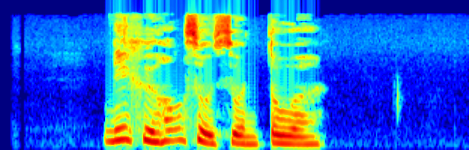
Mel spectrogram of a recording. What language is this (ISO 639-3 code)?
tha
